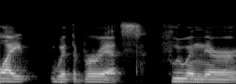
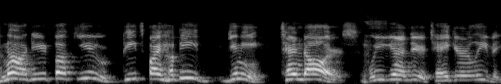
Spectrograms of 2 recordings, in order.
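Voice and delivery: mock heated haggling; 11 semitones higher than usual. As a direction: push back hard on the price. Retold argument with clerk.

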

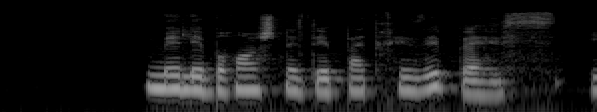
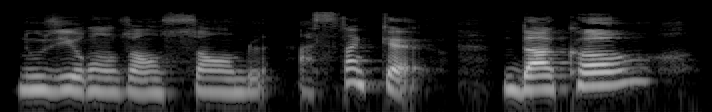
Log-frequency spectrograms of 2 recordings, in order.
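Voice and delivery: wolf voice, louder on the final question; persuasive wolf; 6 dB louder, slower than usual. A narrator's reading. Wolf arranging a meeting with the pig, persuasive. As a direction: propose it, then push for agreement.

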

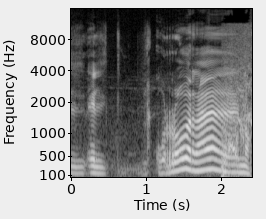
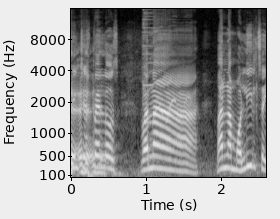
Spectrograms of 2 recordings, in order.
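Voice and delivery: angry mock Chinese accent; 3 semitones higher, slower than usual. Chinese man curses at the attacking dogs in a mock Chinese accent. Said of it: "sabía maldiciones".

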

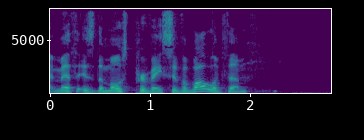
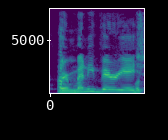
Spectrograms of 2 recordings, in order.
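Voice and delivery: loud, higher, fed-up restart; exasperated; 4 semitones higher, 7 dB louder, faster than usual. Real, not acted. Host resuming after co-host's heckling, exasperated. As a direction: push it out over the interruptions, exasperated. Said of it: "I huffed out of exasperation".

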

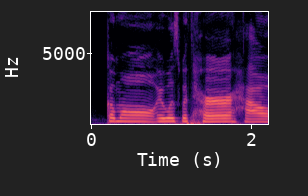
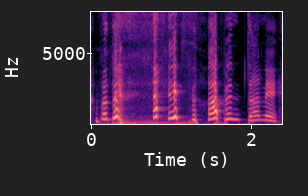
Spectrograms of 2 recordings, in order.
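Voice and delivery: laughing; 8 semitones higher, 6 dB louder than usual. Real, not acted. Laughing at own delay.

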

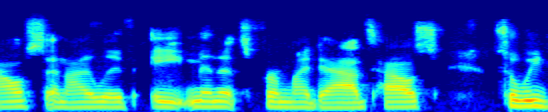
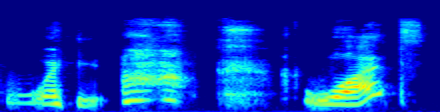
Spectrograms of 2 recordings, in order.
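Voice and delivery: surprised disbelief; 7 semitones higher than usual. Retold or imitated. Shocked by dad's invitation.

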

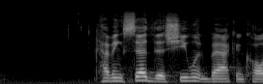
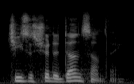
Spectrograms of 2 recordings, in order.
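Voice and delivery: ordinary talk

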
